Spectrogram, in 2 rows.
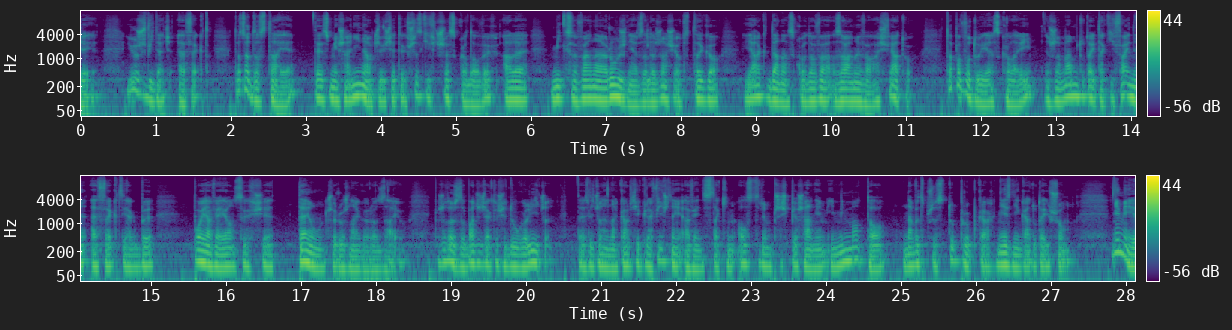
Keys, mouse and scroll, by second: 17.3 scroll up 1, 17.9 middle click, 18.9 middle click, 19.5 middle click, 20.6 middle click.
